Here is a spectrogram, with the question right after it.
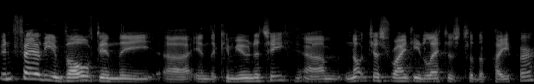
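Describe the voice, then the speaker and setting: Fairly high-pitched and bright, sharp in tone, a man talks at a moderate pace with lively intonation. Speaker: election candidate. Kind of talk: candidate speech at public meeting. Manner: halting, many fillers and repeats.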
